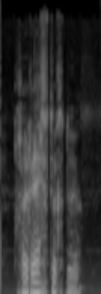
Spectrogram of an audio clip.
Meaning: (noun) person who is entitled to something; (adjective) inflection of gerechtigd: 1. masculine/feminine singular attributive 2. definite neuter singular attributive 3. plural attributive
- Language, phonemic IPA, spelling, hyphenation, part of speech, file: Dutch, /ɣəˈrɛx.təx.də/, gerechtigde, ge‧rech‧tig‧de, noun / adjective, Nl-gerechtigde.ogg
